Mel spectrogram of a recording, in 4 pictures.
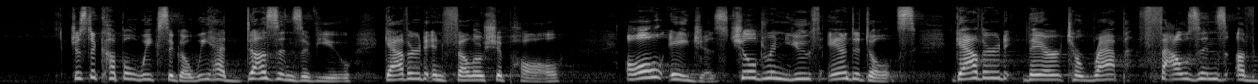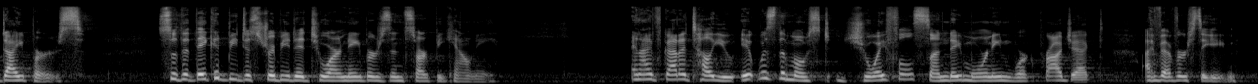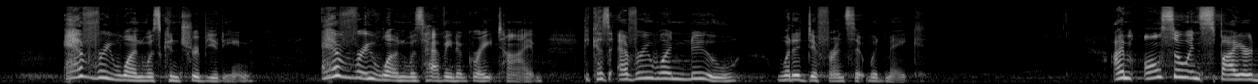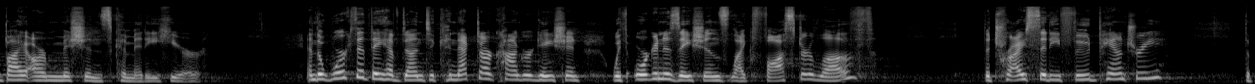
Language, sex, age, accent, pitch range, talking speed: English, female, 40-59, American, 180-255 Hz, 125 wpm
